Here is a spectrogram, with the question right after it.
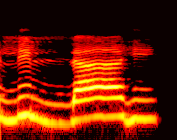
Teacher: So again the law sound is here. But if there is a kasra before this lam, we keep this lam of Allah light.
